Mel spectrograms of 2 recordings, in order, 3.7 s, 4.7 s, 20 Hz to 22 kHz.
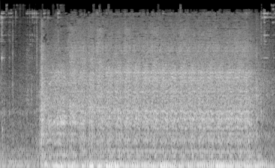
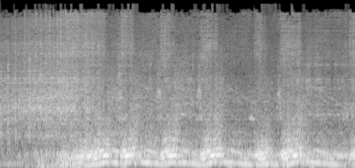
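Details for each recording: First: Big-turbo Nissan R33 Skyline 4-door: steady even cranking about three seconds without catching, battery dropping to 9 volts, MAP sensor reading wrong; spark and fuel confirmed, cause found to be a corrupted ECU map file. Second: Big-turbo Nissan R33 with straight pipes, first start, heard from up front after fixing sensor readings: repeated revs rising and falling smoothly, no knocks or misses, surprisingly quiet; healthy.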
